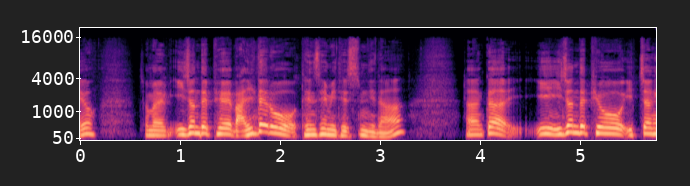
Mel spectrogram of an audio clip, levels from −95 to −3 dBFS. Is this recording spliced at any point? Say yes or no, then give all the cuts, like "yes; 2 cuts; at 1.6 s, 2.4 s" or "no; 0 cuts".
no; 0 cuts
